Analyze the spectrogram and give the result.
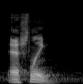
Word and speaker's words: Aisling: Aisling. – With a G, sort of.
